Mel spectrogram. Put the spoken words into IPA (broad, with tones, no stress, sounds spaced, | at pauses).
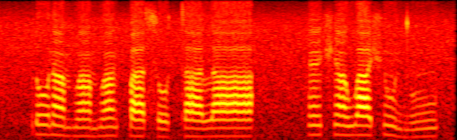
ɾ o˦ ɾ ã˧ b ã˧ b ã˦ k͡p a˧ s o˨ t a˧ l a˦ | ɛ̃˦ ʃ ã˦ w a˦ ʃ ũ˦˨ d ũ˨˦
